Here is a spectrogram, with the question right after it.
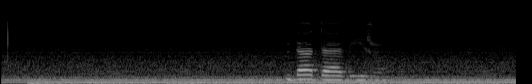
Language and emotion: Russian, neutral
